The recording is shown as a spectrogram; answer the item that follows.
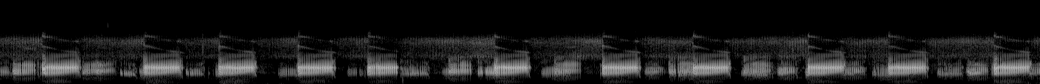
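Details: Chorus of truncate-snouted burrowing frogs calling for mates, used to encourage breeding: steady droning croaks, each roughly a second long, several frogs overlapping in an uneven, continuous rhythm.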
